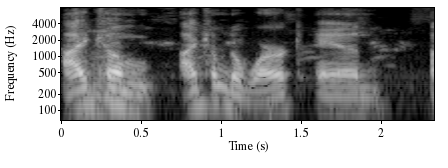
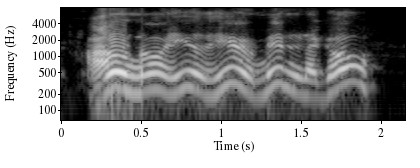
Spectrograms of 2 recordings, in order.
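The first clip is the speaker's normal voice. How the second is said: put-on Cajun accent, pitched higher. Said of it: "that is pretty good New Orleans accent".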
